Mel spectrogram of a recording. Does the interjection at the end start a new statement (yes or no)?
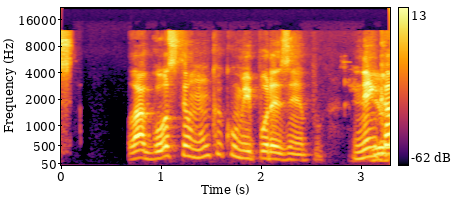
no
